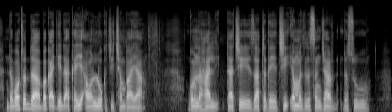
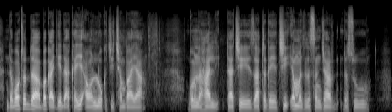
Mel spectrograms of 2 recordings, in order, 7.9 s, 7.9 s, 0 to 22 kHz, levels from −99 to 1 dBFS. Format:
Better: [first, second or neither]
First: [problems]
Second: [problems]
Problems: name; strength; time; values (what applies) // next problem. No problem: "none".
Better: first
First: none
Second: thin; very slightly; fading below 500 Hz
